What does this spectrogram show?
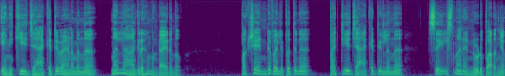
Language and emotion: Malayalam, sad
